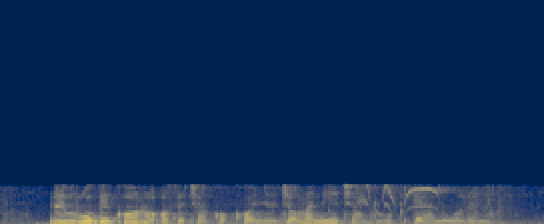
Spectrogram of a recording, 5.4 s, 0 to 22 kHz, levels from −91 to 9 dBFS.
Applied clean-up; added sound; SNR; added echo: none; Bird; 19 dB; reverberation time 0.6 s.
